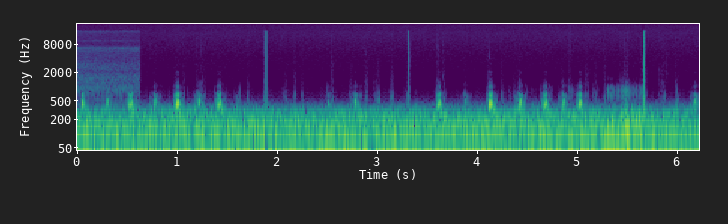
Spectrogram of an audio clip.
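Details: Rapid, regular soft pulsing over a steady low Doppler rumble: fetal heartbeat on Doppler during pregnancy.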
